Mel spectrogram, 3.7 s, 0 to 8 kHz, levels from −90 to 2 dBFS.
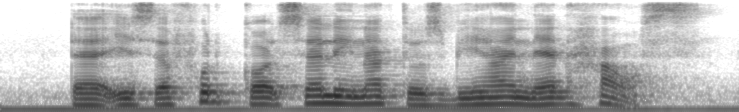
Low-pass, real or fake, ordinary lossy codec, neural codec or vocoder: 7.2 kHz; real; none; none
